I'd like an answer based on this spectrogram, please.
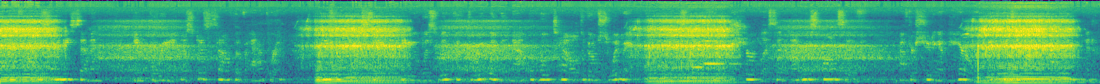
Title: Listen to her snore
